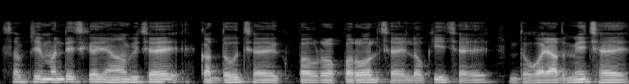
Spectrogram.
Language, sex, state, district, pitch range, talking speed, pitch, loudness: Angika, male, Bihar, Bhagalpur, 100-115 Hz, 155 wpm, 105 Hz, -18 LUFS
